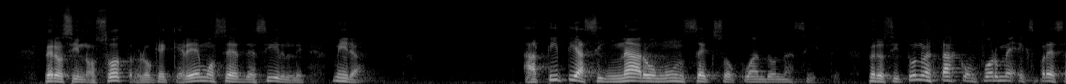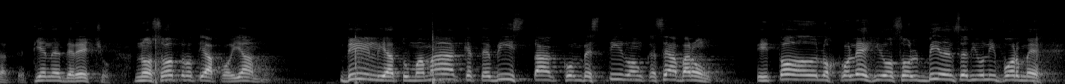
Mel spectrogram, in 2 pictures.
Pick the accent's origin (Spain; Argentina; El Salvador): El Salvador; El país de donde yo vengo, donde yo nací, El Salvador, tiene una ley que se llama LEPINA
